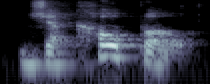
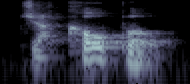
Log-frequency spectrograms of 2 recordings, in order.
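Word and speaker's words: Jacopo: So in Italian, Jakopo is how you say Jacob. Jakopo. J A C O P O, right?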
